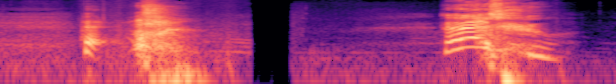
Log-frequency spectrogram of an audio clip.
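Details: Two sneezes, each a quick drawn-in breath followed by a sharp explosive burst of air and voice.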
